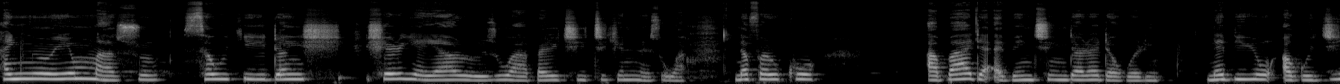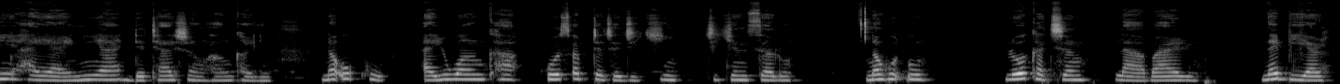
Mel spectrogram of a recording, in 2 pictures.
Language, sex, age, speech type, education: Hausa, female, 30-45, spontaneous, tertiary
